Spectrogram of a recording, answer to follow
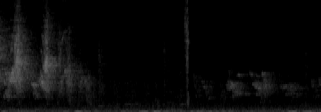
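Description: A small bird chirping faintly, in short high-pitched bursts that are loudest near the start, with a couple of light clicks.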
